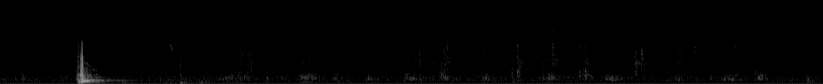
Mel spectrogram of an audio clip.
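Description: Biting and chewing boiled corn on the cob close to the microphone: a run of many small crunches and clicks. A single sharp thump about a second in is the loudest sound.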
